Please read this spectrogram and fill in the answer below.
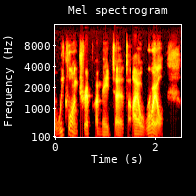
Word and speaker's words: Isle Royale: trip i made to isle royal isle royale pronounced that way even though it is clearly spelled royale but whatever welcome to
